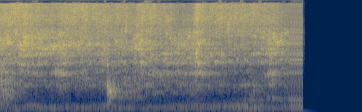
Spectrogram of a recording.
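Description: One large tomato softens in a hot pan for chicken macaroni, producing a continuous close hiss and sizzle of frying, fairly even and dense, ending abruptly.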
